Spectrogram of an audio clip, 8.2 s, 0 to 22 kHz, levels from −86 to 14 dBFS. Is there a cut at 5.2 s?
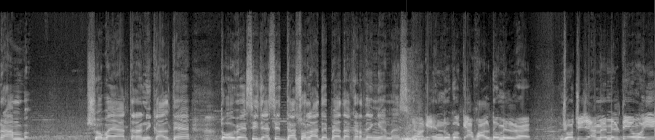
yes; 1 cut; at 5.2 s

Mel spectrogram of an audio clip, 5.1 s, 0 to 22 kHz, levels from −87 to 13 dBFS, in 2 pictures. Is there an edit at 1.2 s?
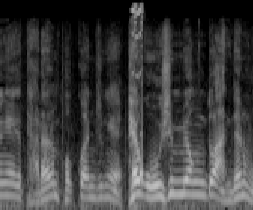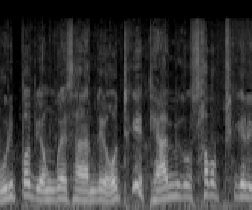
yes; 1 cut; at 1.2 s

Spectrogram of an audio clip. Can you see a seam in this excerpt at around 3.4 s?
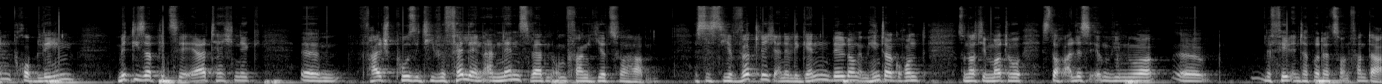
no; 0 cuts

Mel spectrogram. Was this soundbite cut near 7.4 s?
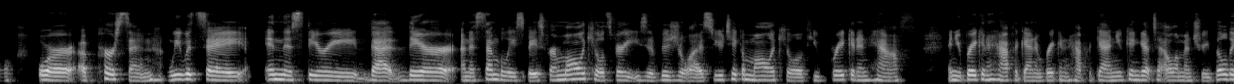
no; 2 cuts; at 1.6 s, 2.5 s

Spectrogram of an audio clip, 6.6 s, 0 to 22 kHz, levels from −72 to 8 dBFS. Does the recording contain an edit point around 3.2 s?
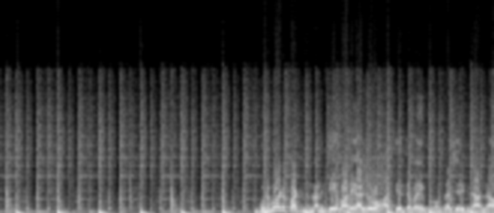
no; 1 cut; at 1.4 s

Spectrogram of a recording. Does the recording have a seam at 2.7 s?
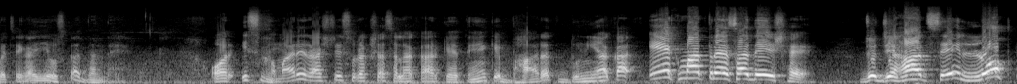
yes; 1 cut; at 2.7 s

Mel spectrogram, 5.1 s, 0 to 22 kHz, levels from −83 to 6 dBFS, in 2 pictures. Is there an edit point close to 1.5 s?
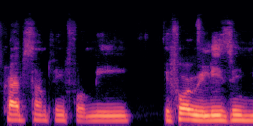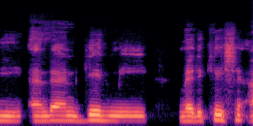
yes; 1 cut; at 1.5 s

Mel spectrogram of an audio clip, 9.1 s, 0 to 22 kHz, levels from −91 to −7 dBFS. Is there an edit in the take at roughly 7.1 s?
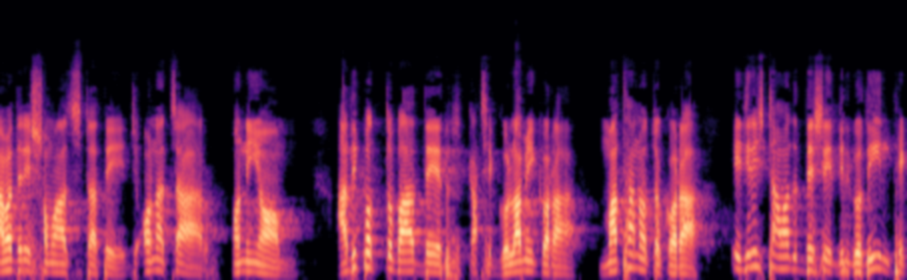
yes; 1 cut; at 7.1 s

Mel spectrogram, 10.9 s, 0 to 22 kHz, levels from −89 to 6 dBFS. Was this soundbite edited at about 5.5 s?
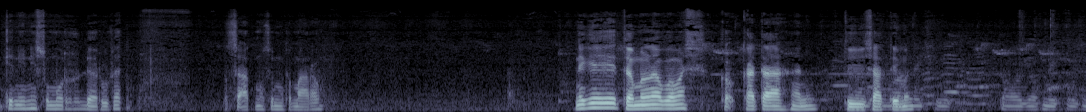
yes; 1 cut; at 5.5 s

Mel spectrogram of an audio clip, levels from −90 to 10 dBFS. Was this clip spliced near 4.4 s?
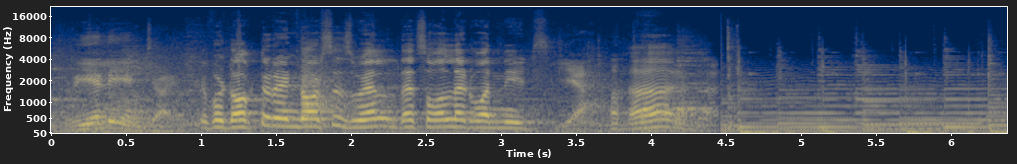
yes; 2 cuts; at 0.9 s, 4.4 s

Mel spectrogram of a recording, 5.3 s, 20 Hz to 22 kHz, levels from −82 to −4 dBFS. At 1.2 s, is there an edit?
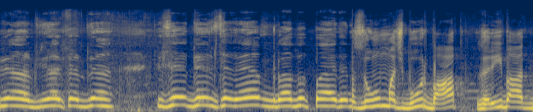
no; 1 cut; at 3.6 s

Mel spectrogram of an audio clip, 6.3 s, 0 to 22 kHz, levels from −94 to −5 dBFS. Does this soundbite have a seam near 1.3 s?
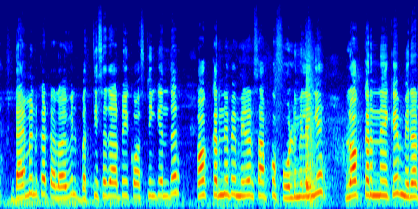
no; 1 cut; at 2.9 s

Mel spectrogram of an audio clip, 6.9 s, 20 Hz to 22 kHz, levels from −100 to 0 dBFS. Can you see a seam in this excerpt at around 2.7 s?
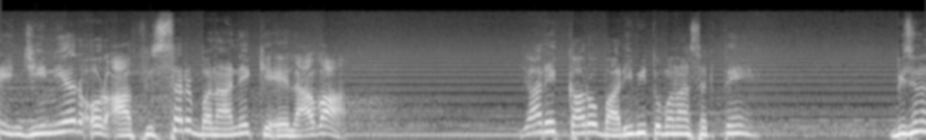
no; 0 cuts

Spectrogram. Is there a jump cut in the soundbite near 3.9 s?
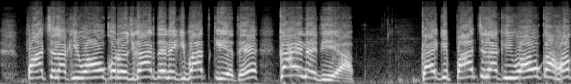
no; 0 cuts

